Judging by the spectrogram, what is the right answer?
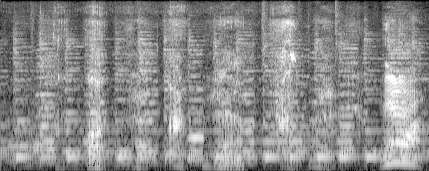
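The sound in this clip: A wild boar grunts in a string of rough, low, snorting bursts in an uneven rhythm, with a louder, deeper grunt near the end.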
